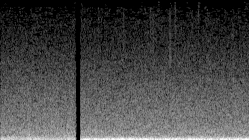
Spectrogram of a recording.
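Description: Faint background noise; after a sudden break a little under a second in, a low steady hum comes in and holds.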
